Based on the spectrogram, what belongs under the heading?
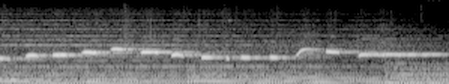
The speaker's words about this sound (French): Le siffleur joue toujours la même mélodie. Et ce qui la rend encore plus dérangeante, c'est qu'elle est joyeuse.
